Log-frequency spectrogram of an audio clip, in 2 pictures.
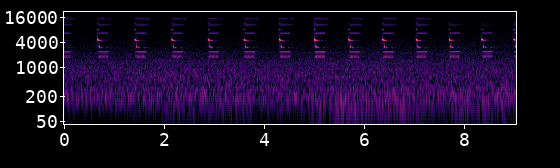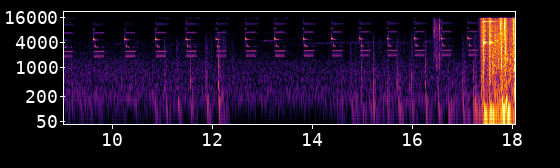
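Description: Footsteps tread quickly and evenly on hard ground.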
